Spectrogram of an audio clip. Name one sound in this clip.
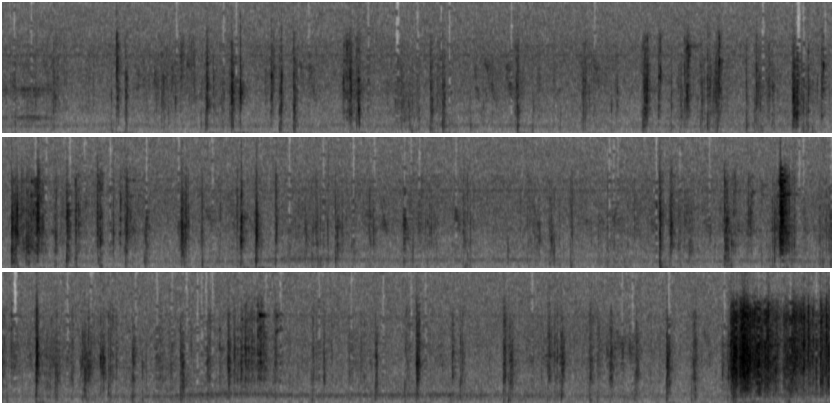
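Footsteps crunch on loose stones.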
